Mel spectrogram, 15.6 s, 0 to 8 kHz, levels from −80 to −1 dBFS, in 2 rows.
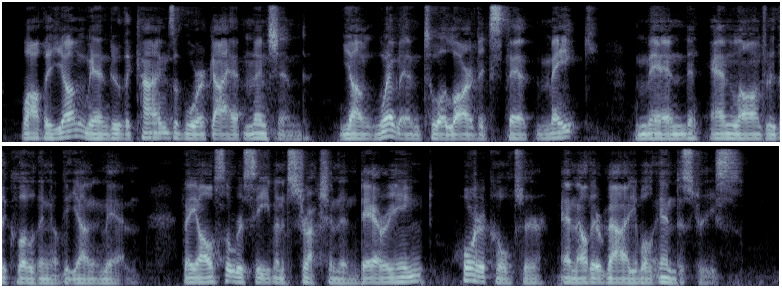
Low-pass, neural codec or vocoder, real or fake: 7.2 kHz; codec, 16 kHz in and 24 kHz out, 1.1 kbps, FireRedTTS-2 codec; fake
